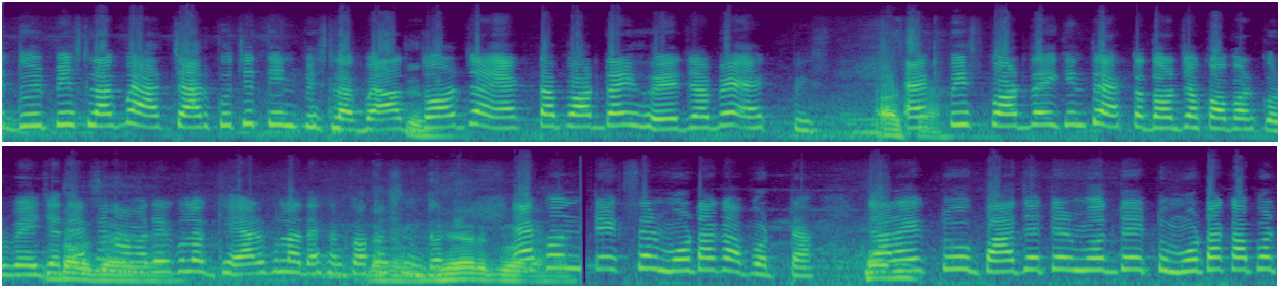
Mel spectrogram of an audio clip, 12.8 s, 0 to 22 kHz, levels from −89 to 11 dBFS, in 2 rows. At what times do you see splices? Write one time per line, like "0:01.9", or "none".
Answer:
none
